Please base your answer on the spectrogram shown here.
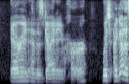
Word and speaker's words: Hur: No, it's like this dude named Hur. But of course, this Hur is spelled Hur. Still pronounced the same way.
